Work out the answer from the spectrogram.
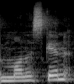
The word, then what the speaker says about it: Måneskin: back to this week's album which is a monoskin I believe I'm pronouncing that right it's main skin it's not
